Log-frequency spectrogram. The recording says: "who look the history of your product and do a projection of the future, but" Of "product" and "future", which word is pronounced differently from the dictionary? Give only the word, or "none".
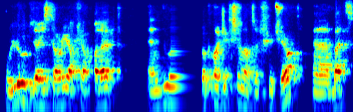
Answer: product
